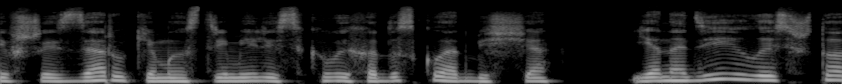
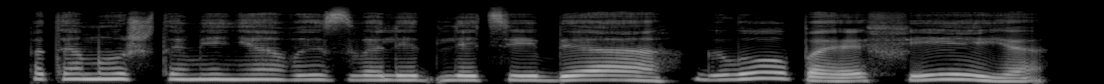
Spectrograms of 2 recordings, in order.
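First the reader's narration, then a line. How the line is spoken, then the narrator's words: Creaky spirit voice. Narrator (Russian): проскрипел дух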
